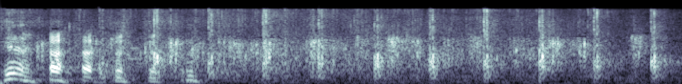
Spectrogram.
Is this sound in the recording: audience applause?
yes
